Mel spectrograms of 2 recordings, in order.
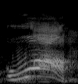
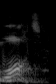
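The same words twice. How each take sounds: First: "what?" shouted high and loud with pure aggression; aggressive shout. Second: Said in the usual way. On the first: Retold or imitated. The comic re-enacting his girlfriend's outraged shout. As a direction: hurl the "what?" like pure rage. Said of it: "Pure aggression, pure emotion". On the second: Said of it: "not even what".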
